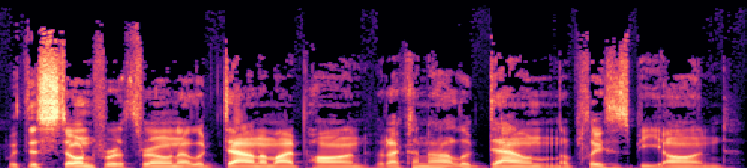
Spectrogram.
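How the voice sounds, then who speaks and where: A woman's voice: a bass voice, moderate pace, dry recording, studio quality, voice pushed down. A woman voicing a boastful, self-important male turtle king in a storybook reading. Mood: pompous.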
